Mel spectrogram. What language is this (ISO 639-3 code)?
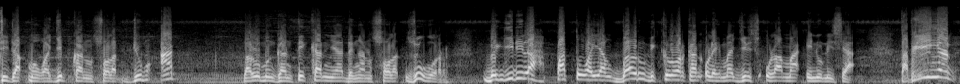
ind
